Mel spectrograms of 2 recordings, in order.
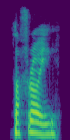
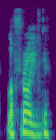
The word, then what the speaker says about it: Laphroaig: You do pronounce the G. Laphroaig. Although I suppose when you say it, it does sound like it doesn't have the G, but yeah, Laphroaig.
